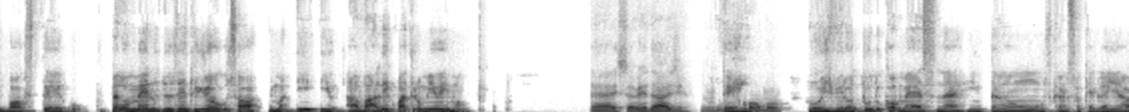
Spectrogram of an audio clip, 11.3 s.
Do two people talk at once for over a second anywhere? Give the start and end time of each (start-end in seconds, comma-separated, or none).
none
